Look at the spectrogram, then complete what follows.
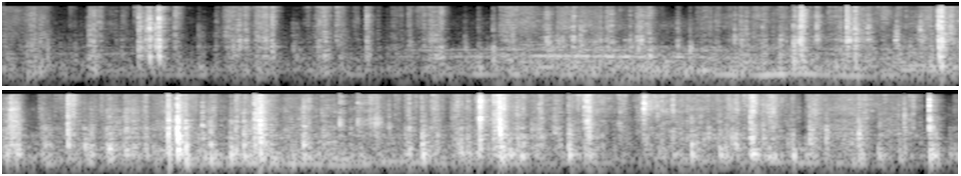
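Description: Scissors cutting the packing tape on a cardboard box and the flaps being pulled open, tape and cardboard tearing in a quick run of crackles and snaps that grows busier about two seconds in.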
